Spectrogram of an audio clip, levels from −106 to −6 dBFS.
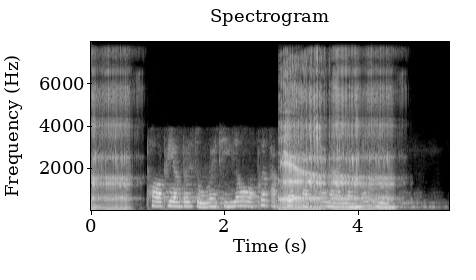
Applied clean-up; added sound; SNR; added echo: none; Burping, eructation; 1 dB; reverberation time 2.0 s.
